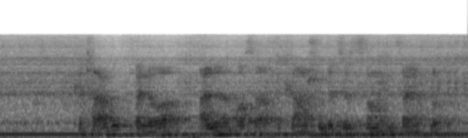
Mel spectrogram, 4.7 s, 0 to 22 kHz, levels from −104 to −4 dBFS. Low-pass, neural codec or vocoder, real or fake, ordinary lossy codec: none; none; real; none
